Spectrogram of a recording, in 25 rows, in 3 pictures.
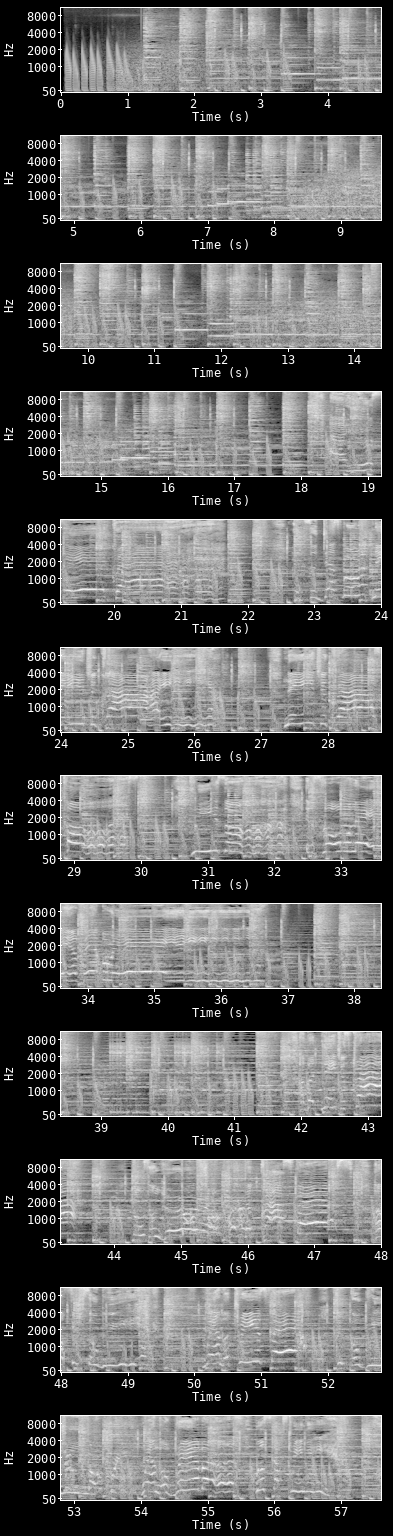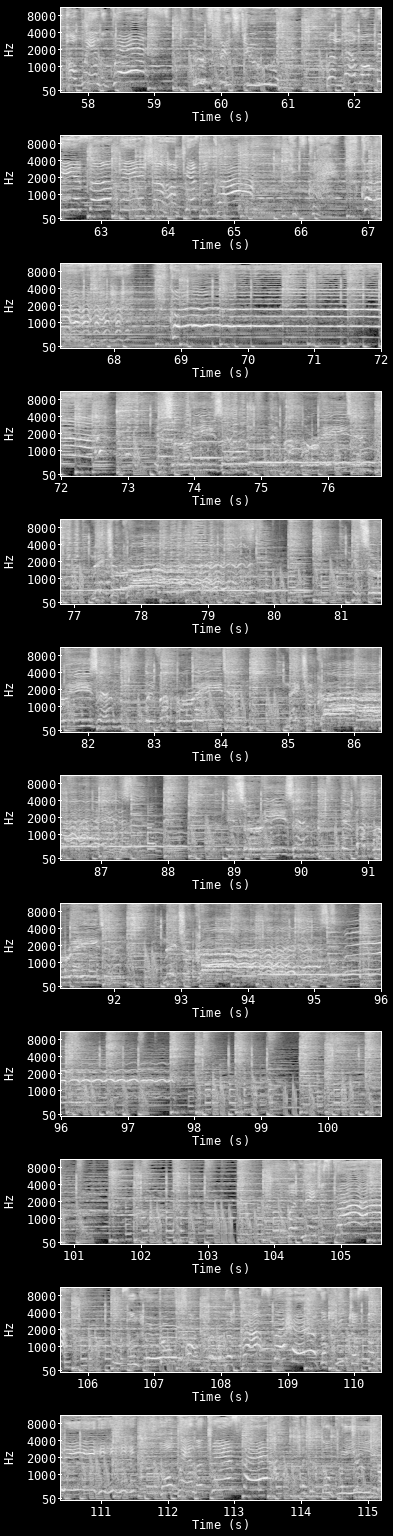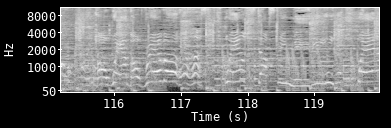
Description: SOUL, 70's～ SOUL, DISCO
ドイツ産オブスキュア・シンセ・モダン・ソウル！
ピアノが綺麗な爽快ミディアム・ソウル！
